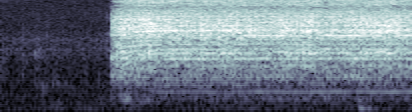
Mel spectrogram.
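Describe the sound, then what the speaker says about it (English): A power screwdriver drives a fine-threaded screw into the carbon graphite radio tray of a Hobao Hyper VS nitro RC car. After half a second of near-silence, a loud steady whirr begins and holds to the end. "just be careful when you're screwing into carbon"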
